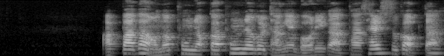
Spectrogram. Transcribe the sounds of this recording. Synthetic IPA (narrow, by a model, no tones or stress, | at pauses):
a̰p͈aɡaʌnʌpʰoŋɲʌk̚k͈wapʰoŋɲʌɡɯɭtaŋɦe̞mʌɾiɡaːpʰasʰaɭs͈uɡaʌp̚t͈a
